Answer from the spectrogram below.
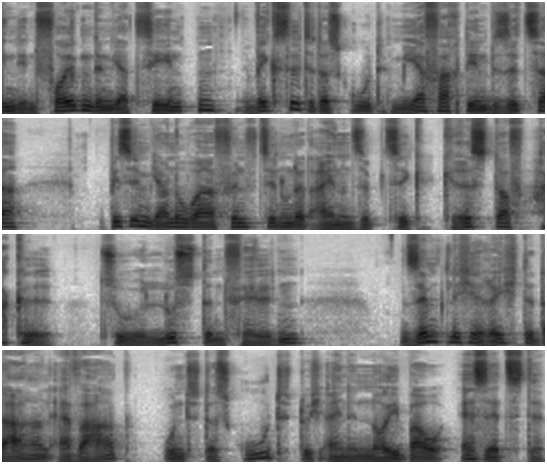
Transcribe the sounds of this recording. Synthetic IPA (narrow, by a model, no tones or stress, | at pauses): ʔɪndeːnfɔlɡŋ̩dənjaːɐt͡seːntn̩vɛksl̩təd̥asɡ̥uːtmeːɐfaχd̥eːnbəzɪt͡sɐ | b̥ɪsɪmjanuaːɐfʏnft͡seːnhʊndɐtʔa̰ɪnʊntz̥ip̚t͡sɪçkʁ̥ɪstɔfhakl̩ | t͡sulʊstənfɛldn̩ | zɛmtlɪçəʁɛçtədaʁanʔɛ̰ɐvɛ̰ɐp | ʔʊntd̥asɡ̥uːtd̥ʊɐçʔa̰ɪnənːɔʏbaʊʔɛɐzɛt͡stə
